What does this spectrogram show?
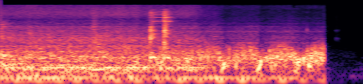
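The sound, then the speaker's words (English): A fetal heartbeat on an ultrasound machine in a nonprofit's Doctor Spot mobile medical unit: a steady rumbling whoosh with faint repeating pulses throughout, heard alone and fairly loud before it cuts off abruptly near the end. “That is a baby's heartbeat. Let me see if I can get the sound on it.”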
